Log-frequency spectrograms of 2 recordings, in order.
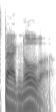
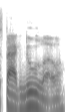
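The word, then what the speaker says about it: Spagnuolo: It's Spagnola, not Spagnulo or something else.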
